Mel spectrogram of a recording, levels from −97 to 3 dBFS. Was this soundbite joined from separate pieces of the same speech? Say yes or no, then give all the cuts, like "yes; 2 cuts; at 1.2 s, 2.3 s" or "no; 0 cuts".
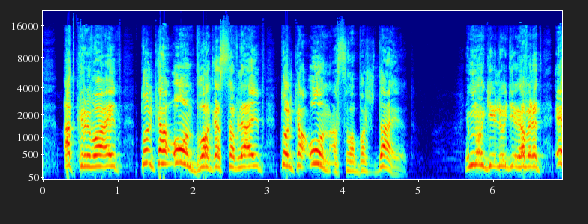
no; 0 cuts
